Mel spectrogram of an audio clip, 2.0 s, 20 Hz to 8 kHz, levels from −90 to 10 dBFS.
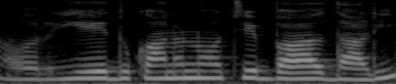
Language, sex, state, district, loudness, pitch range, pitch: Garhwali, female, Uttarakhand, Tehri Garhwal, -39 LUFS, 215-240 Hz, 230 Hz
